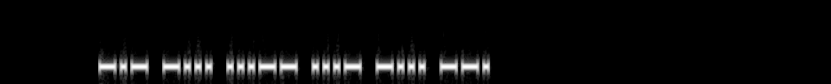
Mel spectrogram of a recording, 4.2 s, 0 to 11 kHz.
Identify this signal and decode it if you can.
Morse code, heard as a keyed tone, about 41 wpm, 700 Hz. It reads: KB3VBG
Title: USA Call Signs - 6 Characters - Repeated 3x - 45wpm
